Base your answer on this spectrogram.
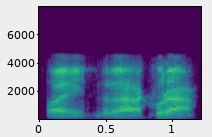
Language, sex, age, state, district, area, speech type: Assamese, male, 18-30, Assam, Barpeta, rural, conversation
